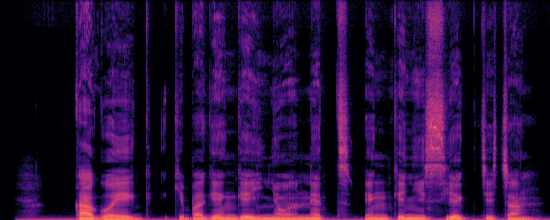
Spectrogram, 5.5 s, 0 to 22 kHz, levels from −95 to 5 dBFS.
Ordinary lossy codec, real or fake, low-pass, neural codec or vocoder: none; real; none; none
